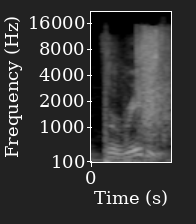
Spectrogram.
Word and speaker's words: Viridi: it right on it ver is a a Latin word and you might be one of the only people I spoken to have pronounced it properly so thank you that's because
